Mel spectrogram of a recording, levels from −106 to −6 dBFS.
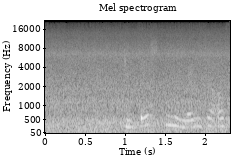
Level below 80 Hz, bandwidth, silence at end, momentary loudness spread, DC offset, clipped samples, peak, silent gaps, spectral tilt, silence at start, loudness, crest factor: -38 dBFS; over 20 kHz; 0 s; 4 LU; under 0.1%; under 0.1%; -4 dBFS; none; -4 dB/octave; 0 s; -22 LUFS; 18 dB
